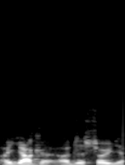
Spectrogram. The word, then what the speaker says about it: hallaca: You can eat them for breakfast, lunch, or dinner, but it's called hallaca. I just showed you how to spell it.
